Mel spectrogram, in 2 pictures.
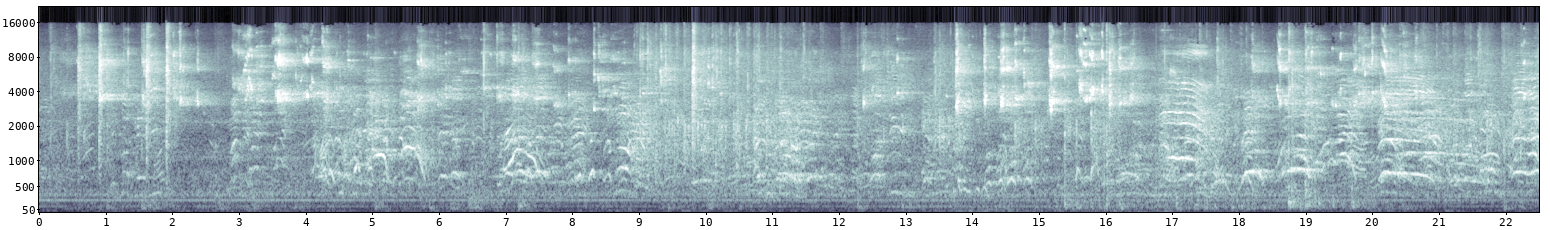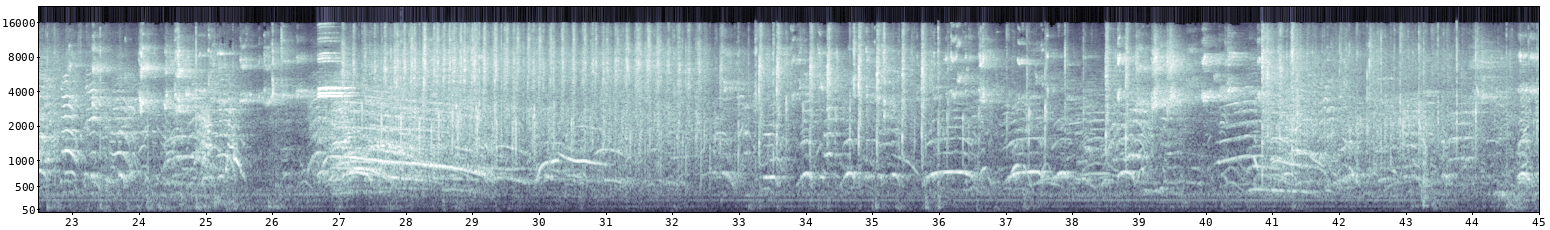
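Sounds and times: voices echoing in a hall: 0.0s - 45.0s.

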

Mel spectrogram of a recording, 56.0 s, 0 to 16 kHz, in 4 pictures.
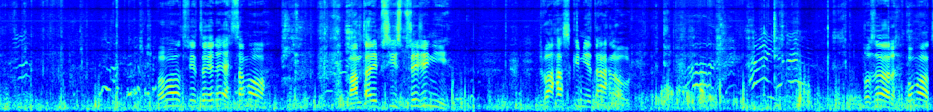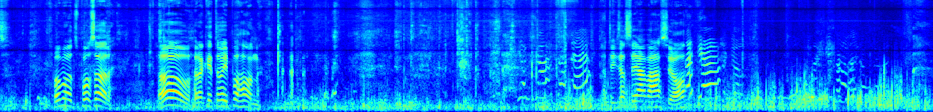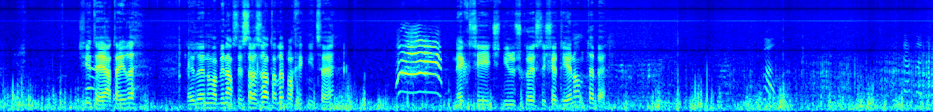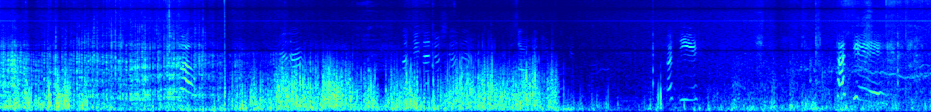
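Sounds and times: wind on microphone: 0.0s - 55.9s
skate blades scraping ice: 0.1s - 2.3s, 4.2s - 6.4s, 17.9s - 23.1s, 39.6s - 45.7s, 53.3s - 55.9s.

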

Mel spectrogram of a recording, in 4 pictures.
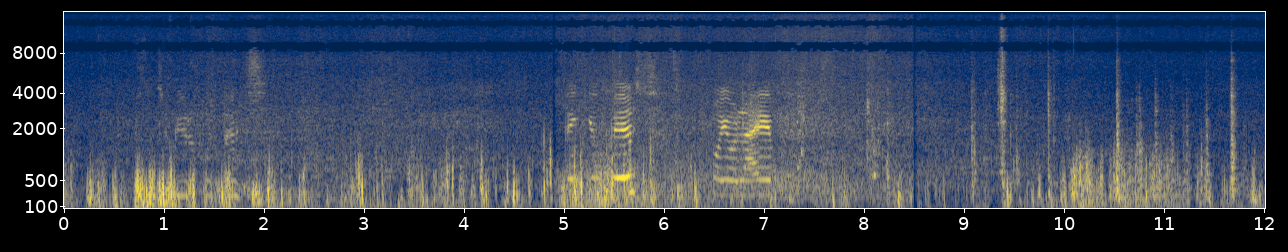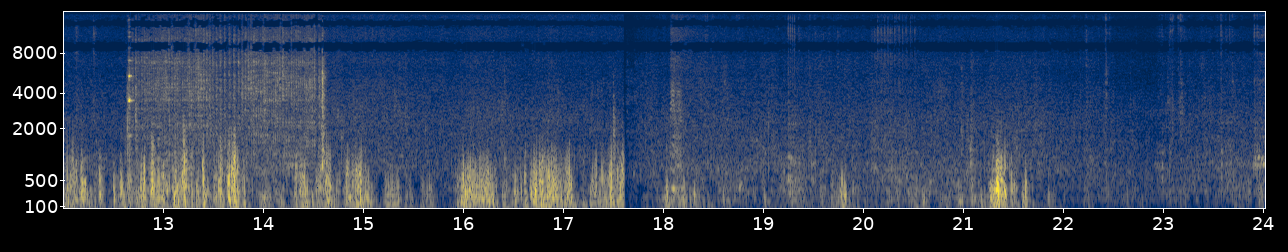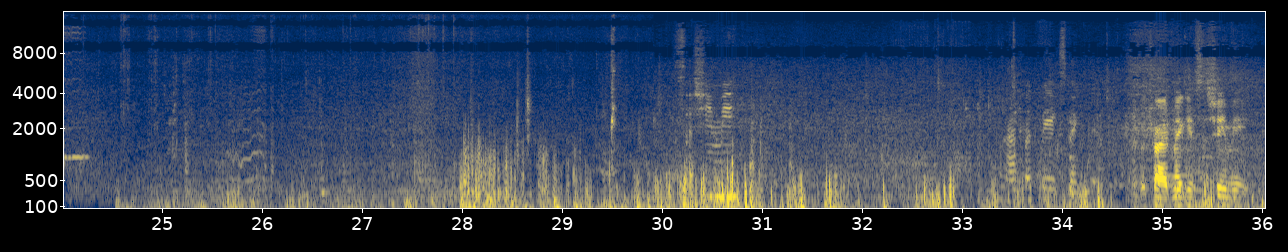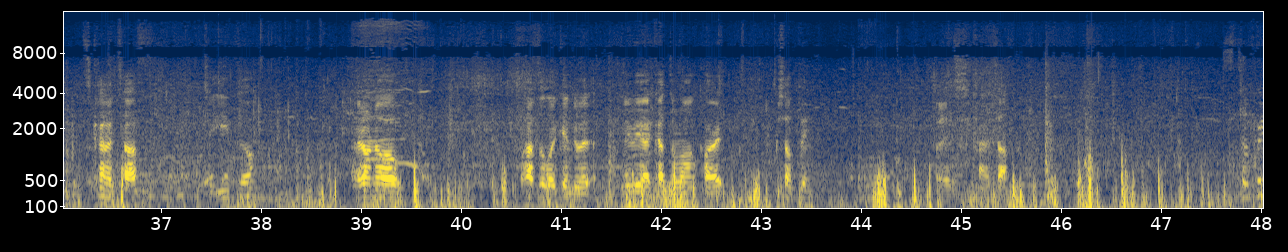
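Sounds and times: wind buffeting microphone: 0.0s - 22.2s, 23.8s - 48.0s
water noise: 0.0s - 48.0s.

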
